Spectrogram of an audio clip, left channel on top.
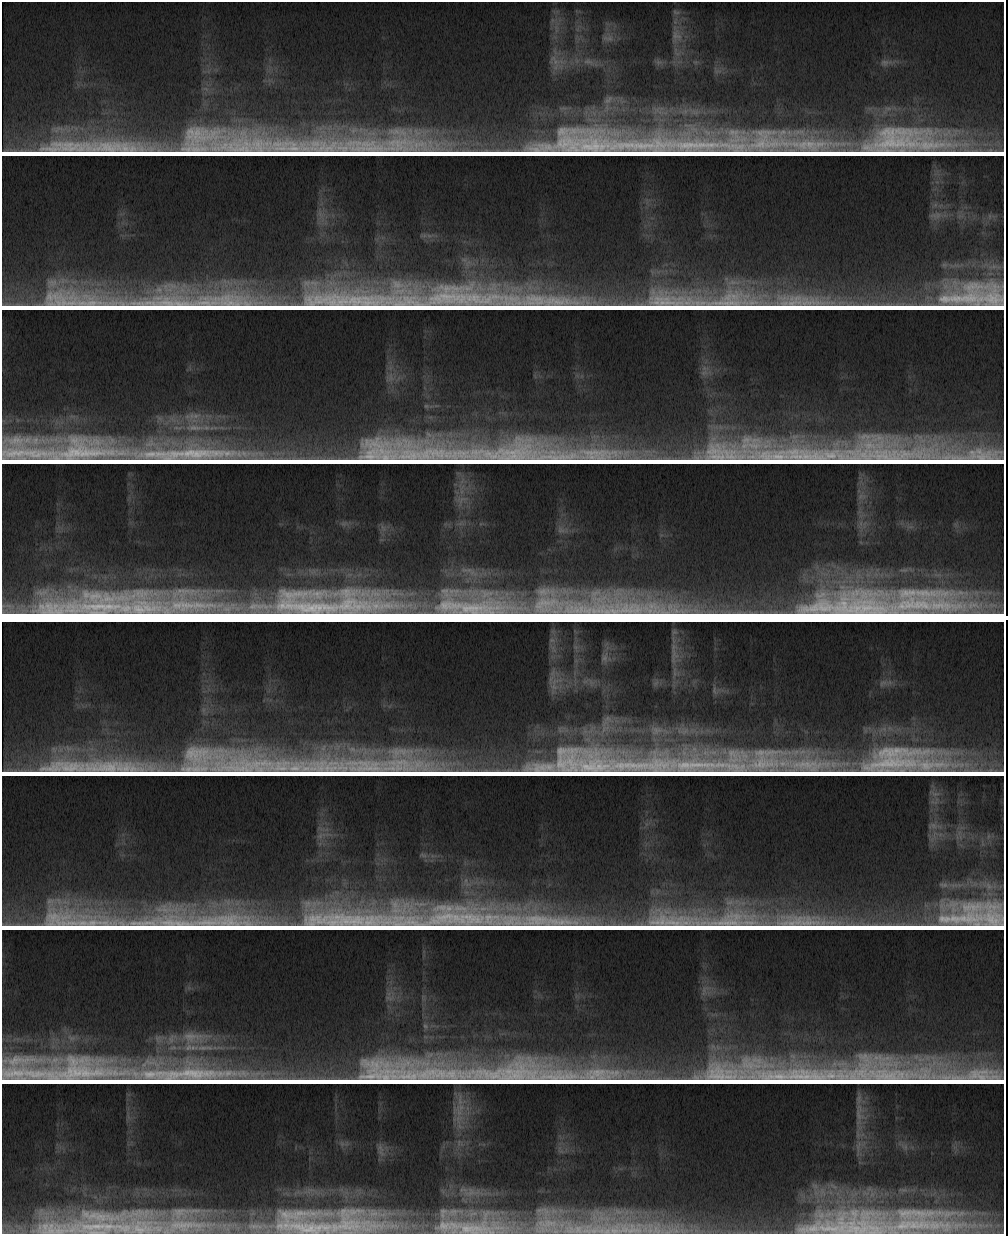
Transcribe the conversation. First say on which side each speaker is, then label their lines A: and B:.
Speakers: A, in the centre; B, on the right.
A: البالون دور السنة دي يعني ما اعرفش الصراحه مين هياخدها بس يعني اتمنى ان شاء الله ان صلاح ياخدها
B: مم، بس انا حاسس ان هي مش ت- يعني هي تتسرق زي كل سنه وبصراحه مش هياخدها يعني ممكن ياخدها عدم برشلونة
A: لا يعني انا حاسس ان هو ممكن ياخدها ياخدها السنه دي وما يبقاش في معاه منافس هو اه في لعيبه كتير قوي حلوه وكويسين بس يعني حاسس ان لا يعني
B: بس صلاح الخامس دلوقتي ولامين يامال الأول وديمبلي التاني
A: ما هو لسه
B: فانت
A: فكك فكك من الترتيب ده هو على حسب برضه الاحصائيات بس يعني اعتقد ان لو 100 مليون مصري بقى عملوا فوت لصلاح فاحنا كده ياخدها مستريح
B: طب مثلا انت ال- ال- انت بالون دور بتتذاع امتى اصلا؟ خد آخر السيزون صح؟
A: تبقى اخر السيزون أهو بعد ما يخلصوا خالص يعني
B: م- يعني يعني مثلا ممكن تتذاع على شهر كام مثلا؟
